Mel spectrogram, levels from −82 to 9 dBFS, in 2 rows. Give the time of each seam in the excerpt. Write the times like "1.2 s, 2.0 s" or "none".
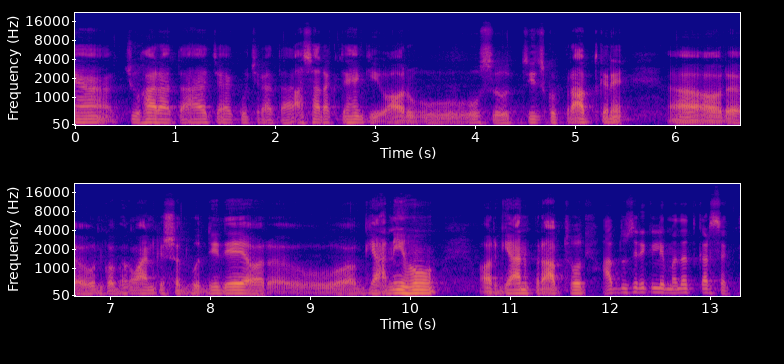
2.2 s, 11.8 s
